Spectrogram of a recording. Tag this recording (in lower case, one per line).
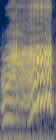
animal
wild animals
bird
